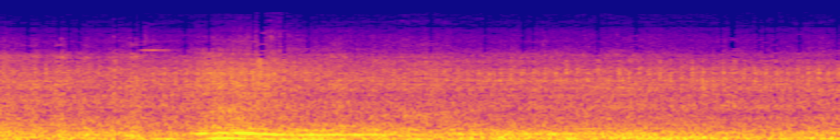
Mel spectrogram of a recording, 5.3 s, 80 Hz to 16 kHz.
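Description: Road and engine noise from riding a Bajaj Dominar 400 motorcycle in traffic. About a second in an engine note swells and holds steady for a couple of seconds before settling back.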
